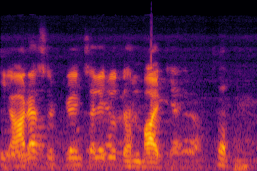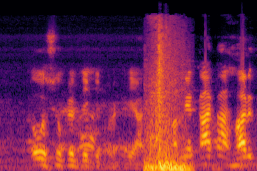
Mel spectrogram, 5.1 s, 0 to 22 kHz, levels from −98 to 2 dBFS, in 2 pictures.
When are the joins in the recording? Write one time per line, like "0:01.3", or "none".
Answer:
0:04.2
